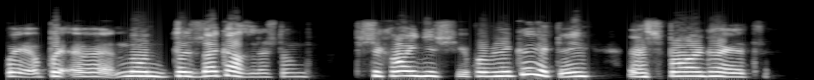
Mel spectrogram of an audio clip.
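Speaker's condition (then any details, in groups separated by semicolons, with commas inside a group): Cerebral palsy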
